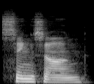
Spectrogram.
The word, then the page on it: singsong: American English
